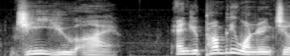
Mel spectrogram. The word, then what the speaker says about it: GUI: have heard of GUI it's pronounced - GUI I'm not even kidding GUI and you're probably wondering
